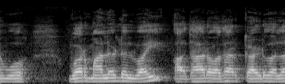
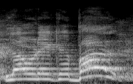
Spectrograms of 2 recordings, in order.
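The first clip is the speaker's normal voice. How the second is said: higher, slow, stretched-out curse; raised-voice insult; 6 semitones higher, 4 dB louder, slower than usual. Retold or imitated. Comic retelling the rider's abuse, slow raised voice. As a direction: call out the insult with drawn-out words. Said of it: "उधर से आदमी कहे".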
